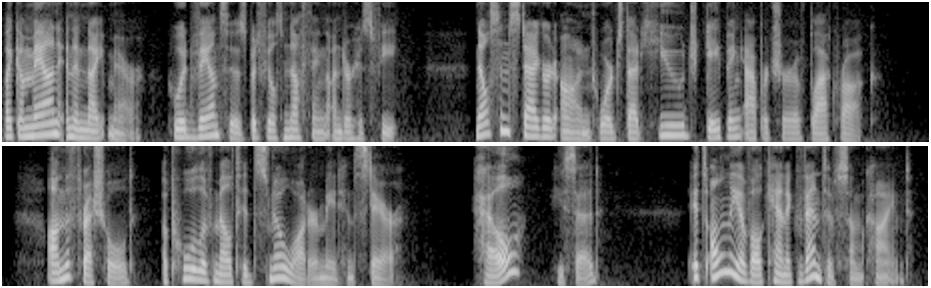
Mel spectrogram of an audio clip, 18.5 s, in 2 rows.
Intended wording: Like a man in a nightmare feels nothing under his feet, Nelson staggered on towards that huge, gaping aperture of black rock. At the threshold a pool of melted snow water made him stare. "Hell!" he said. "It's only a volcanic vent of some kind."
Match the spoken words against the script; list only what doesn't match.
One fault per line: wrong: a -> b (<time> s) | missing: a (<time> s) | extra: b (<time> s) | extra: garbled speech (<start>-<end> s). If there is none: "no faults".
extra: who advances but (1.6 s)
wrong: At -> On (9.7 s)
